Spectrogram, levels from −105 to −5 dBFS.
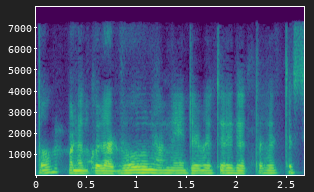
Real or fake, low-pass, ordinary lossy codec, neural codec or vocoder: fake; 7.2 kHz; MP3, 64 kbps; codec, 16 kHz, 1 kbps, FreqCodec, smaller model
